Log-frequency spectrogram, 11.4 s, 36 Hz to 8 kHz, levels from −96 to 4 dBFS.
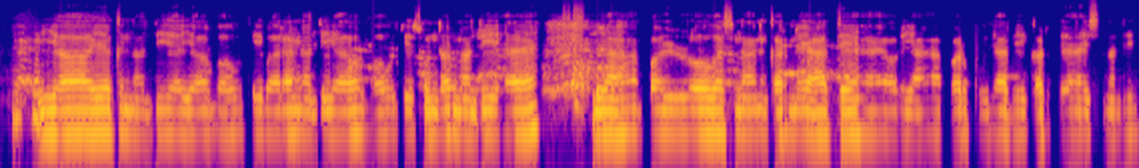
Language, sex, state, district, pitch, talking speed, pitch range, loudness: Hindi, male, Bihar, Sitamarhi, 115 Hz, 175 wpm, 110-115 Hz, -17 LUFS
